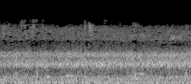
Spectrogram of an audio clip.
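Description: vehicle, car driving past

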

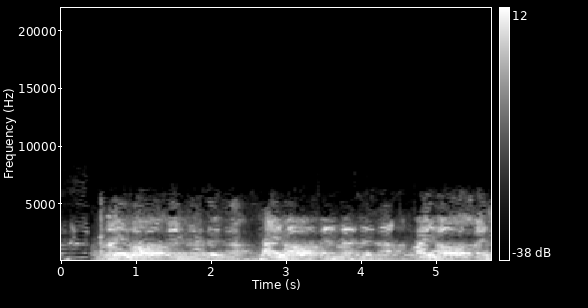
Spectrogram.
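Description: crowd, protest crowd chanting

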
